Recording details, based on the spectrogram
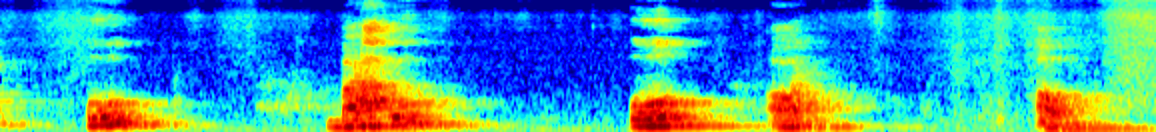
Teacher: वृत्तमुखी जिन वर्णों को बोलते समय मुंह का आकार वृत्त के समान हो जाए, मुंह का आकार वृत्त के समान बन जाए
